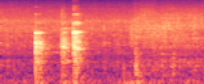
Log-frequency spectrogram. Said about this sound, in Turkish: Evet arkadaşlarım zeytinyağım kızdı. Şimdi etlerimi üzerine döküyorum.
